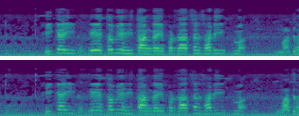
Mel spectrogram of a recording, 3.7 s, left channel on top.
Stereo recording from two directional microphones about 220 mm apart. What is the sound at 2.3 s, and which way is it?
Speech, 25° left (ahead or behind).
